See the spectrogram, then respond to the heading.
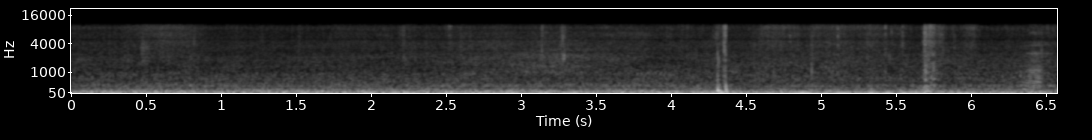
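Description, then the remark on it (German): A steady, heavy low rumble of a bus driving, heard from inside by a passenger riding to the Rüfettstraße stop, with constant engine and road noise and a couple of brief sharp knocks partway through. “Ein Kollege kommt in denn buss und fahre die gesamte Strecke”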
